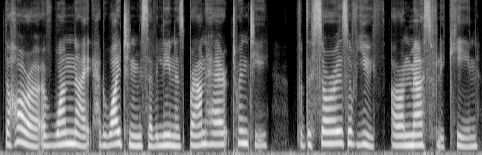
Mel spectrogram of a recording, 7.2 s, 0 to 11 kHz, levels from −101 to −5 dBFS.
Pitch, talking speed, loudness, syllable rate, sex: 225 Hz, 175 wpm, -18 LUFS, 5.4 syllables/s, female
